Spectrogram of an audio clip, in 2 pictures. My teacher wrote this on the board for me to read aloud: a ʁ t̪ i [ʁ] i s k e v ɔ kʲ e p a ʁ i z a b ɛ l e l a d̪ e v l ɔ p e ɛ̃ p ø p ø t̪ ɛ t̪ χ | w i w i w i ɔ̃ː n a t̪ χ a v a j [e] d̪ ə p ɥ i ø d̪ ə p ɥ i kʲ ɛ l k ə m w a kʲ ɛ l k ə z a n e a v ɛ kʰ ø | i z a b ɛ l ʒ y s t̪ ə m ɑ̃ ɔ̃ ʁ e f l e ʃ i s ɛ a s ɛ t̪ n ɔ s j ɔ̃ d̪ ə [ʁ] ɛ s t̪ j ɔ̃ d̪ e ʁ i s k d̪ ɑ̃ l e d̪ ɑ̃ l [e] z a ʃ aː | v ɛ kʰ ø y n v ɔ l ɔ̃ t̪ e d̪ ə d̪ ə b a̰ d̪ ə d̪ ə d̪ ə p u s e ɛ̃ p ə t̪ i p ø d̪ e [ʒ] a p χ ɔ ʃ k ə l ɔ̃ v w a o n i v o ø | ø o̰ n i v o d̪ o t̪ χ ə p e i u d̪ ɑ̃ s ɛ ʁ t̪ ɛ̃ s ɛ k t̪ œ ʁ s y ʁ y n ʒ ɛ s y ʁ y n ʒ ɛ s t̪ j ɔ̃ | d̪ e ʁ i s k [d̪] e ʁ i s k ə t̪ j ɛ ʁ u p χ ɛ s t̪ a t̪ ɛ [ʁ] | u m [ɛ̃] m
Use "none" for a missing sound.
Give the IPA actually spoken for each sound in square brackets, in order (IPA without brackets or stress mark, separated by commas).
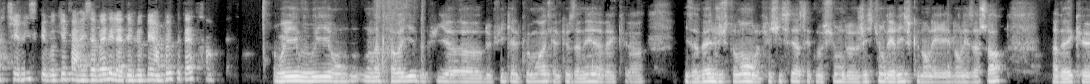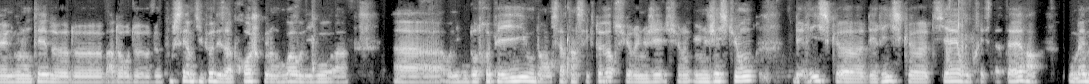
ʁ, e, ʒ, e, z, d̪, ʁ, ɛ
